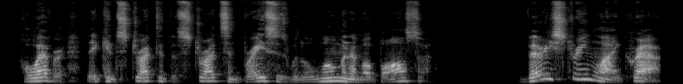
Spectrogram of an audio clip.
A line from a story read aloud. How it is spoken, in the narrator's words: She leaned closer and whispered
